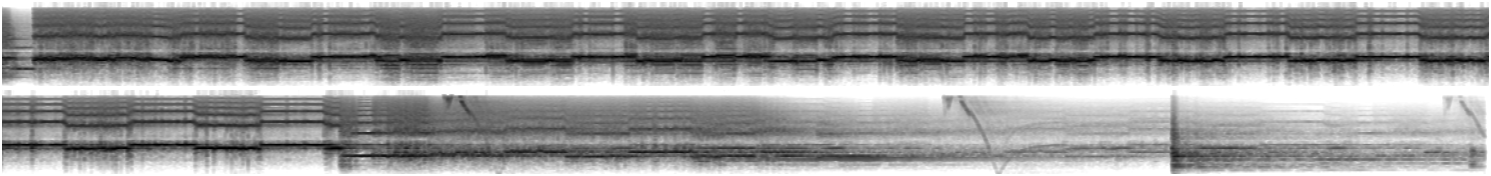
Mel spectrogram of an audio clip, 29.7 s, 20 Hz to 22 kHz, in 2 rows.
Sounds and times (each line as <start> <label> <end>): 0.0 screaming feedbacks 29.7
23.5 hi-passed bass, with lot of distorsionit 29.7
